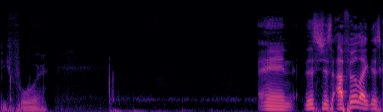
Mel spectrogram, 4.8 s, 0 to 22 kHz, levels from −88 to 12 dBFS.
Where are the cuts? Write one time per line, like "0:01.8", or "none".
0:03.7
